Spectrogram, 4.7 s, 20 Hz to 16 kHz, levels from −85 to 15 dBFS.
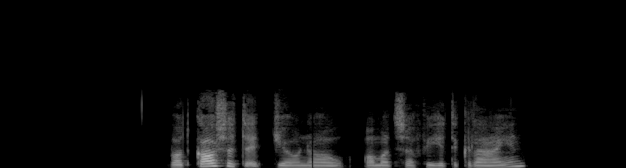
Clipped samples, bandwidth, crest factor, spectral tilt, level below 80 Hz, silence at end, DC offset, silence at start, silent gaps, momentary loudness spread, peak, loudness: under 0.1%; 7.8 kHz; 24 dB; -4.5 dB/octave; -76 dBFS; 0.75 s; under 0.1%; 1.3 s; 1.97-2.04 s, 2.64-2.72 s; 13 LU; -8 dBFS; -31 LUFS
